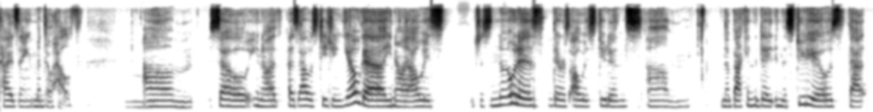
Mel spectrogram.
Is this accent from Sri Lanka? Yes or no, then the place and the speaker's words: no; Vancouver, British Columbia, Canada; also born or lived in Beijing, China; now in San Francisco, United States; I was born and raised in Beijing and grew up in Vancouver, beautiful Vancouver, Canada, and currently living in San Francisco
